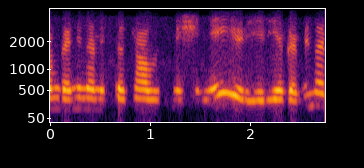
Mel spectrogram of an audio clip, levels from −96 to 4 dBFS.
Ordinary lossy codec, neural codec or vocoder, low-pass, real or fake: Opus, 24 kbps; none; 3.6 kHz; real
